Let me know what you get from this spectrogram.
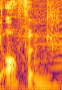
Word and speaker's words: often: There's no, the T is silent, so it's supposed to be often.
